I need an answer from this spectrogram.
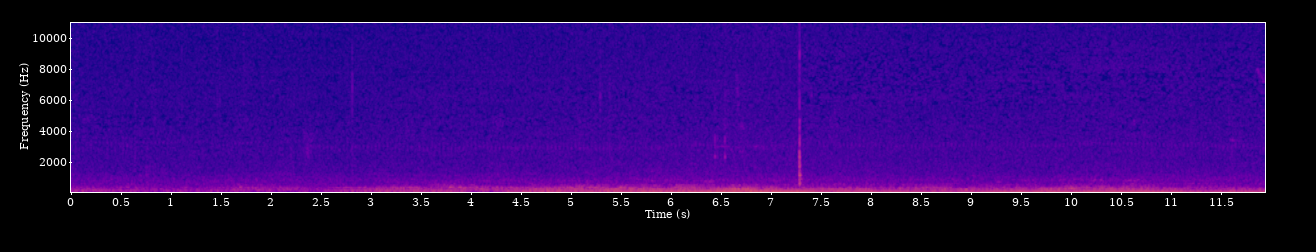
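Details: A steady low hum and broad background hiss, with one sharp click near the end; no animal voice stands out.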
